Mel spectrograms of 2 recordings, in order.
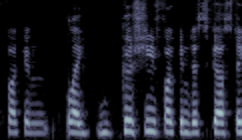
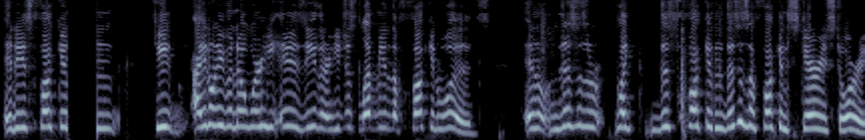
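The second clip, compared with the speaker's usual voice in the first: higher-pitched, agitated telling; worked-up storyteller; 6 semitones higher than usual. Real, not acted. Girl telling podcast friends her scary abduction story, worked up. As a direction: get worked up over your own scary tale.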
